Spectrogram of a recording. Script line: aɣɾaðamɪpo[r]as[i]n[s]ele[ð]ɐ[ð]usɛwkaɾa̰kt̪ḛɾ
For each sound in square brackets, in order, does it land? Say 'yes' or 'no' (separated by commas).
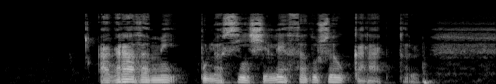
no, yes, no, no, yes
